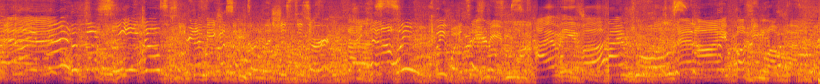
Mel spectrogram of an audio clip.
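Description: Several women's voices talking and laughing excitedly over one another, too jumbled to make out words.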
